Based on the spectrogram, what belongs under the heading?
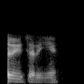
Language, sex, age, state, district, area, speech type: Tamil, male, 45-60, Tamil Nadu, Madurai, rural, conversation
